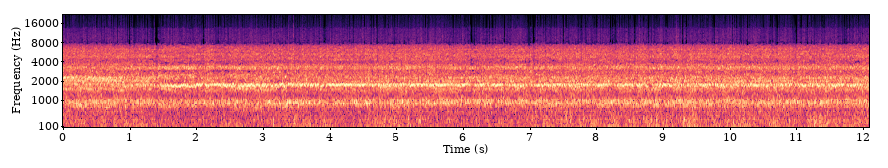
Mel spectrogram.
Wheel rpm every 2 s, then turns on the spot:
220, 220, 230, 230, 230, 230.
none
